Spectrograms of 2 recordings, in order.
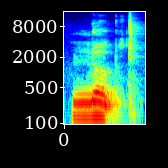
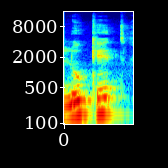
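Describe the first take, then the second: First: The ending is a short, sharp t sound. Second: The ending is an extra syllable, "id". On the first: The speaker calls it right. "el sonido al final va a ser el de una T explosiva" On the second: The speaker calls it wrong. "tampoco se lee look it"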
